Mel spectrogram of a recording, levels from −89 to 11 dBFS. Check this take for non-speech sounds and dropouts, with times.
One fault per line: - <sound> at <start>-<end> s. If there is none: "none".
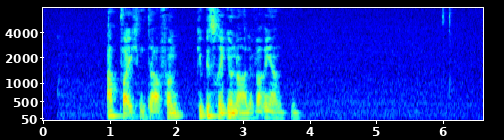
none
